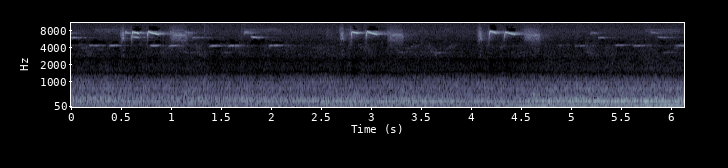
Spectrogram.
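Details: Garden Eurasian blue tit calling in Weener, East Frisia, Germany, February 2023: three pairs of sharp, very high, thin notes repeated roughly every 1.7 seconds, with fainter high notes between and a steady low background hum.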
